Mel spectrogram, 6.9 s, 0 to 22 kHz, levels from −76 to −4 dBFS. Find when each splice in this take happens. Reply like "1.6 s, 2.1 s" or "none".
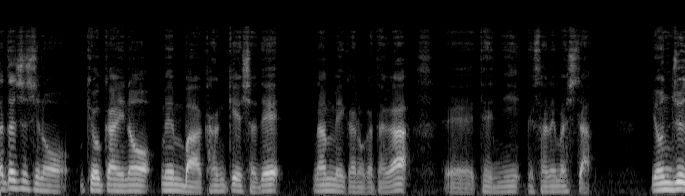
none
